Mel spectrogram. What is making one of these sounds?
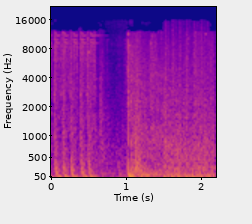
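A gun fires a loud blast.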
